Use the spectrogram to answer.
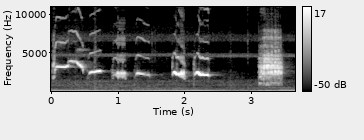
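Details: Greater green leafbird lure song with tengkek buto imitation fill, meant to make caged leafbirds sing actively: clear whistled notes sliding and dipping between short pauses, a few sharp upslurred phrases, ending in a harsh rasping burst.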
